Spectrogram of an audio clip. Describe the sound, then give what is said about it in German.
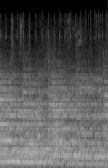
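Church bells at a pilgrimage chapel peal without pause, their tones blending into a dense, steady wash of ringing that overpowers prayer amplified through loudspeakers. “Das mit Lautsprechern verstärkte Gebet wird nur übertönt vom Glockengeläut.”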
